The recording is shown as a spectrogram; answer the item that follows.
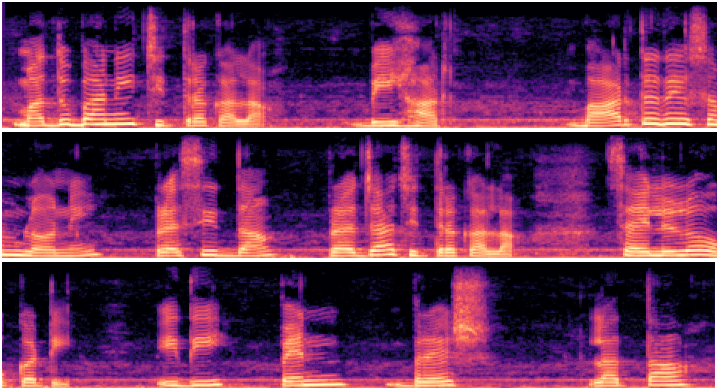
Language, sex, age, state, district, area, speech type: Telugu, female, 18-30, Andhra Pradesh, Alluri Sitarama Raju, rural, spontaneous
